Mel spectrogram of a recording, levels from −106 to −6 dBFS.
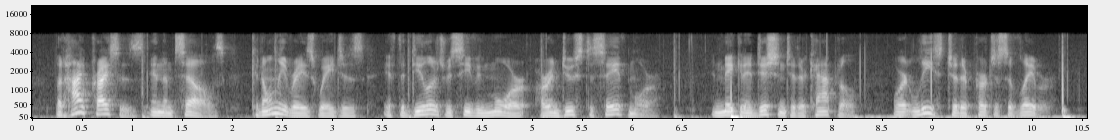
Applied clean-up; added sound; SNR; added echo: none; Crackle; 6 dB; none.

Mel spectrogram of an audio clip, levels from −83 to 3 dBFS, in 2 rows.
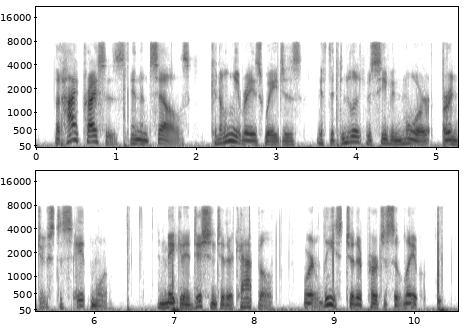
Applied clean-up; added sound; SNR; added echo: neural diffusion model UNIVERSE++.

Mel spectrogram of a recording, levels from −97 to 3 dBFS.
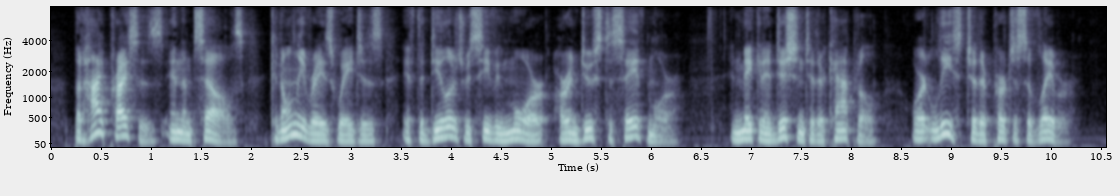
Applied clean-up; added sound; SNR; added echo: none; none; none; none.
